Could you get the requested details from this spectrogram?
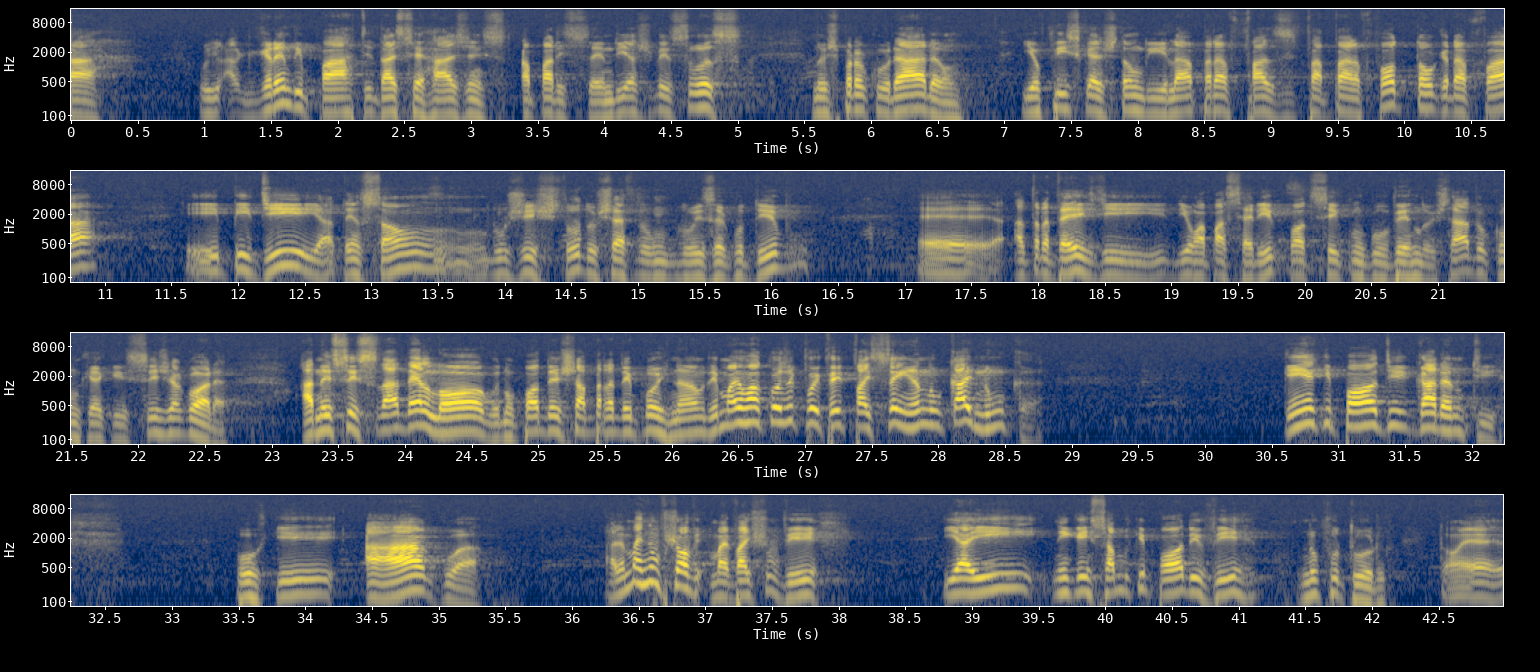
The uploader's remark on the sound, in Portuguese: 02ª Sessão Ordinária de 2023 do Poder Legislativo do município de Jardim do Seridó/RN. Transmitido ao vivo no dia 06 de março de 2023, diretamente do Plenário Dr. Manoel de Medeiros Brito, anexo I da Câmara Municipal.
